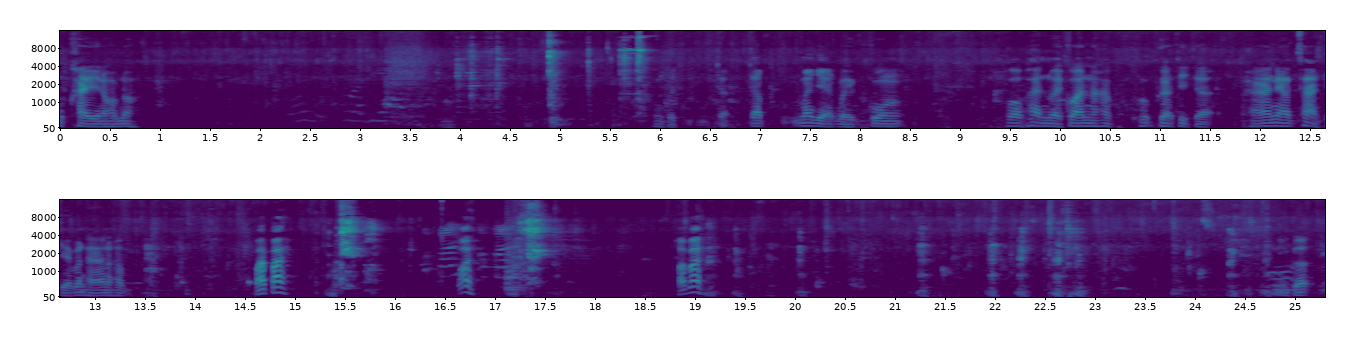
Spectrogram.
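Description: Pigs grunt and snuffle close by.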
